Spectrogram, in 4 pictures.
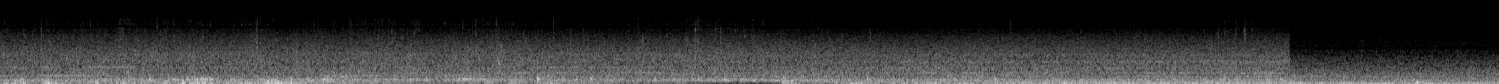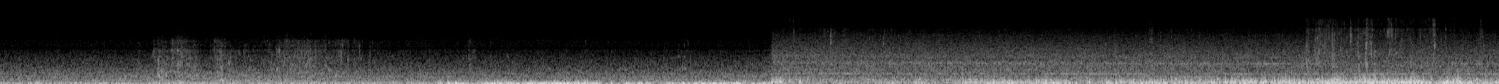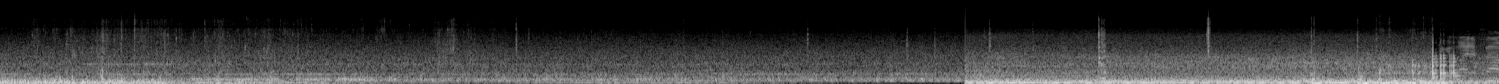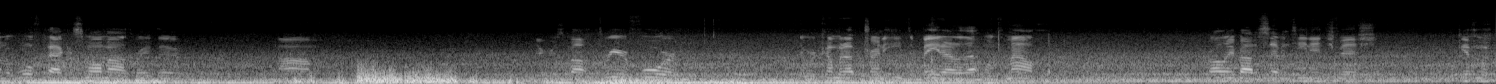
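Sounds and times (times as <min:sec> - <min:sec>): faint steady hum: 0:00.0 - 0:16.6, 0:22.3 - 0:59.9
water noise around a hull: 0:00.0 - 0:59.9
wind rushing over microphone: 0:00.0 - 0:59.9.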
